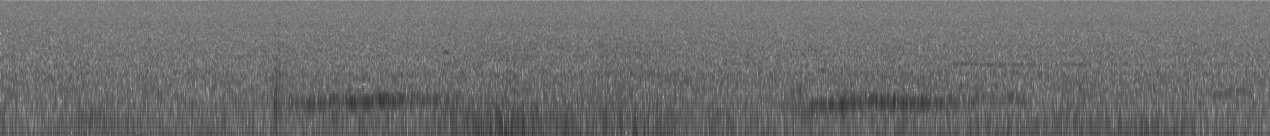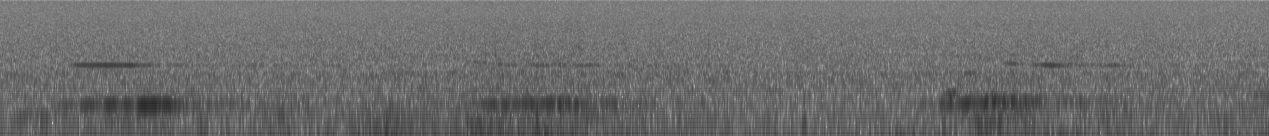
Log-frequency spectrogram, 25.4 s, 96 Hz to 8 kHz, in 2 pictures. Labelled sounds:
9.5	9.8	humpback whale, 0.93 to 1.1 kHz
13.4	14.1	humpback whale, 0.80 to 1.0 kHz
23.0	23.4	humpback whale, 0.90 to 1.1 kHz

